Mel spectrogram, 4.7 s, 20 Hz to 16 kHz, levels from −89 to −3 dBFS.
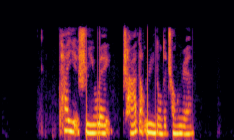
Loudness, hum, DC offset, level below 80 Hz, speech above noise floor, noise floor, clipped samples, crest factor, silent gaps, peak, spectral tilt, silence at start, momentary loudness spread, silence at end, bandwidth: -13 LUFS; none; under 0.1%; -50 dBFS; 75 dB; -87 dBFS; under 0.1%; 12 dB; none; -2 dBFS; -4.5 dB/octave; 1.2 s; 9 LU; 0.8 s; 7.8 kHz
